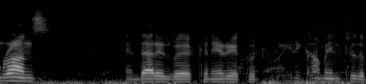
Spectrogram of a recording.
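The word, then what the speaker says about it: Kaneria: It's Desh Caneria. Canary. Like a canary. Like a bird.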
